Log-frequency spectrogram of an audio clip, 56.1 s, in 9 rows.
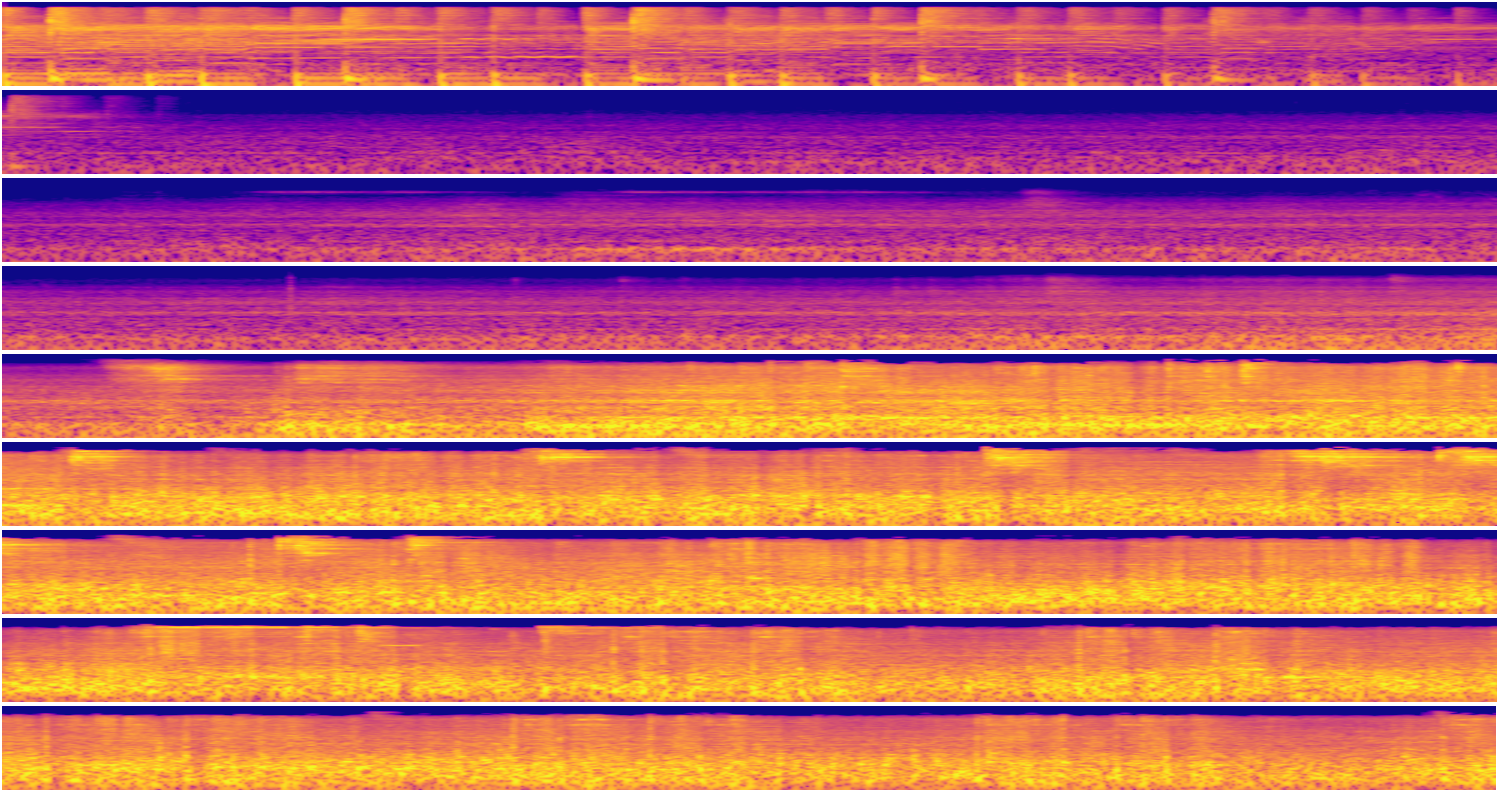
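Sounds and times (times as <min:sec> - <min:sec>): diesel locomotives passing: 0:00.0 - 0:56.0
train wheels rumbling and clicking: 0:25.5 - 0:56.0.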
